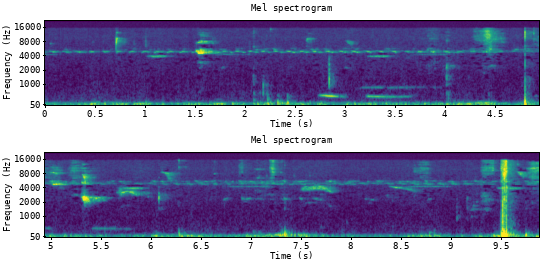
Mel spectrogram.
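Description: Near silence with faint, scattered bird chirps. A sharp click comes near the end.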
